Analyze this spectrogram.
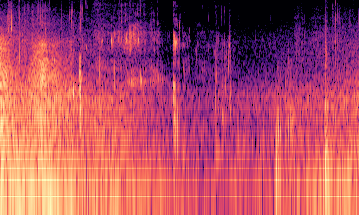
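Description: Someone drinks ice-cold water during a break in a rowing workout, with soft sloshing and gurgling and a few sharp clicks of the bottle, over a low steady rumble. The sounds are quiet, with no talking.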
